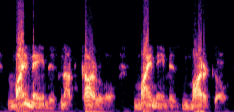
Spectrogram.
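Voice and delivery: put-on slow, emphatic Italian accent; thick Italian accent. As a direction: imitate an Italian correcting someone, word by word. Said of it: "in a very thick Italian accent".

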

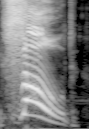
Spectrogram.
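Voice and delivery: loud, high burst of triumph; triumphant exclamation. Real, not acted. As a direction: shout it like the deal just closed. Closing the ticket sale.

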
